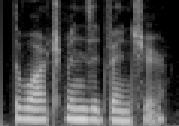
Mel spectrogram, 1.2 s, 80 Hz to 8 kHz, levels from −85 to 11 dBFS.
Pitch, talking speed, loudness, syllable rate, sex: 190 Hz, 150 wpm, -15 LUFS, 7.5 syllables/s, female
